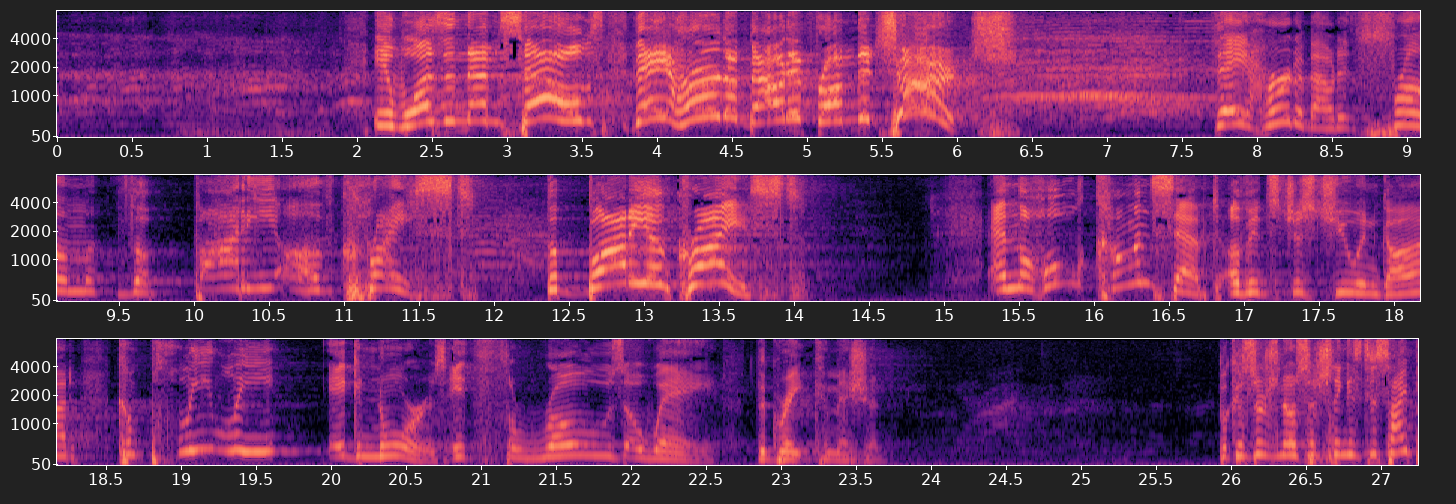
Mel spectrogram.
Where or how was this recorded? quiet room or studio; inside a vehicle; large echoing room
large echoing room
